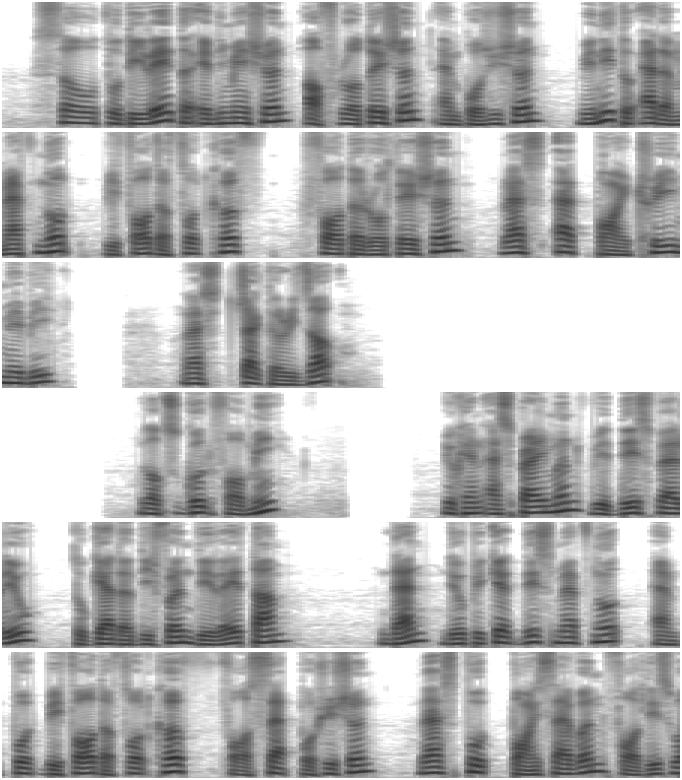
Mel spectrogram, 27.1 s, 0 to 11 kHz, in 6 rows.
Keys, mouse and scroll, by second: 0.3 click, 1.9 shift+a, 8.1-10.1 drag, 10.3-11.4 drag, 11.4 space, 12.5 space, 12.9 click, 13.2 space, 14.5 click, 14.5 space, 14.8 space, 16.1 click, 16.1 space, 21.2-21.5 drag, 21.7 click, 22.5 shift+d, 23.7 click, 25.0 click, 25.5-27.1 drag.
